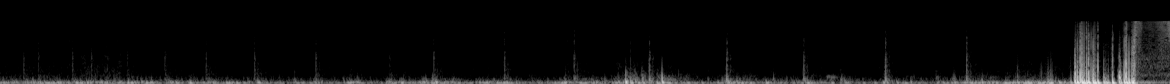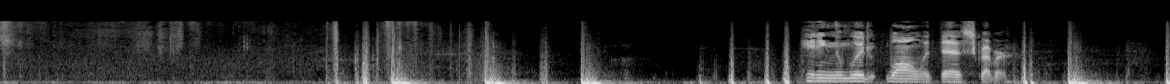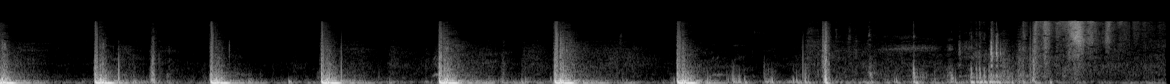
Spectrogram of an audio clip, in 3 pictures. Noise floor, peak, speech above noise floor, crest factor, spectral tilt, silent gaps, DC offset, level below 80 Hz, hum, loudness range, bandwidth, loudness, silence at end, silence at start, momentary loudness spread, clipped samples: -46 dBFS; 0 dBFS; 31 dB; 20 dB; -5.5 dB/octave; none; under 0.1%; -22 dBFS; none; 24 LU; 8 kHz; -18 LUFS; 0.6 s; 0.05 s; 25 LU; under 0.1%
